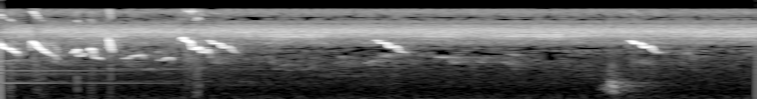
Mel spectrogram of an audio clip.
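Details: Lombok yellow white-eye (kecial kuning) used as a lure sound: thin, high whistled notes in quick little bursts with gaps between phrases, over a steady high insect hum.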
